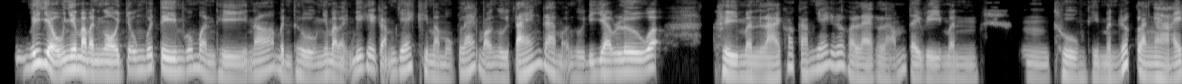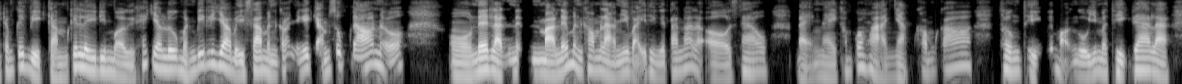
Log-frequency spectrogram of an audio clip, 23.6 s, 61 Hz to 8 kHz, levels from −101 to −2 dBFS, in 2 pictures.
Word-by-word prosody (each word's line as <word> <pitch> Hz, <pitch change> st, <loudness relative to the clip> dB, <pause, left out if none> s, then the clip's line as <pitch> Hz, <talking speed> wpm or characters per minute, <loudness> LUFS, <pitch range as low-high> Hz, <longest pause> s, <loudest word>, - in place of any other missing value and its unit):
ví 155 Hz, +9 st, +4 dB
dụ 150 Hz, -, +9 dB
như 145 Hz, +6 st, +6 dB
mà 140 Hz, -3 st, +8 dB
mình 120 Hz, -2 st, +3 dB
ngồi 115 Hz, -1 st, +4 dB
chung 140 Hz, +5 st, -3 dB
với 160 Hz, -, +1 dB
team 135 Hz, -4 st, +3 dB
của 145 Hz, +2 st, -2 dB
mình 145 Hz, -8 st, -3 dB
thì 100 Hz, -2 st, -3 dB
nó 130 Hz, +7 st, -3 dB
bình 115 Hz, -9 st, -4 dB
thường 100 Hz, -3 st, -3 dB
nhưng 115 Hz, +2 st, -4 dB
mà 105 Hz, -, +2 dB
bạn 100 Hz, -, -6 dB
biết 145 Hz, -, 0 dB
cái 160 Hz, -3 st, -1 dB
cảm 120 Hz, -, -3 dB
giác 140 Hz, +4 st, 0 dB
khi 130 Hz, -, -6 dB
mà 110 Hz, -3 st, -4 dB
một 95 Hz, -2 st, -10 dB
lát 135 Hz, +7 st, -2 dB
mọi 95 Hz, -8 st, -3 dB
người 100 Hz, -1 st, -5 dB
tán 130 Hz, -, 0 dB
ra 135 Hz, -, -2 dB
mọi 105 Hz, -3 st, -10 dB
người 100 Hz, 0 st, -8 dB
đi 110 Hz, -, -5 dB
giao 125 Hz, 0 st, +2 dB
lưu 130 Hz, +2 st, +3 dB
á, 165 Hz, -, +5 dB, 0.6 s
thì 115 Hz, -5 st, +3 dB
mình 105 Hz, -1 st, -3 dB
lại 100 Hz, 0 st, -1 dB
có 170 Hz, -, -7 dB
cảm 120 Hz, +2 st, -6 dB
giác 160 Hz, +3 st, -3 dB
rất 185 Hz, 0 st, -4 dB
là -, -, -3 dB
lạc 95 Hz, 0 st, -3 dB
lõng. 95 Hz, +8 st, -9 dB
Tại 100 Hz, -7 st, -3 dB
vì 95 Hz, -1 st, -5 dB
mình, 95 Hz, -1 st, -9 dB, 0.4 s
ừm, 100 Hz, -3 st, -9 dB
thường 100 Hz, -5 st, -2 dB
thì 105 Hz, +1 st, -8 dB
mình 100 Hz, -1 st, -6 dB
rất -, -, -1 dB
là -, -, +3 dB
ngại 100 Hz, 0 st, -1 dB
trong 135 Hz, +2 st, -6 dB
cái 175 Hz, +4 st, 0 dB
việc 115 Hz, -5 st, +3 dB
cầm 95 Hz, +1 st, -1 dB
cái 170 Hz, -, +1 dB
ly 155 Hz, -4 st, +5 dB
đi 140 Hz, 0 st, 0 dB
mời 115 Hz, -6 st, 0 dB
người 95 Hz, -, -3 dB
khác 195 Hz, -, -7 dB
giao 165 Hz, -3 st, +3 dB
lưu, 150 Hz, -1 st, +4 dB
mình 125 Hz, -5 st, -2 dB
hông -, -, -5 dB
biết 180 Hz, -, +2 dB
lý 200 Hz, -, -1 dB
do 180 Hz, -5 st, +6 dB
vì 115 Hz, -3 st, +1 dB
sao 135 Hz, +4 st, +4 dB
mình 120 Hz, -5 st, -3 dB
có -, -, -3 dB
những 125 Hz, -, -6 dB
cái 155 Hz, -, +3 dB
cảm 125 Hz, -, +1 dB
xúc 190 Hz, +6 st, -3 dB
đó 150 Hz, +5 st, +5 dB
nữa? 190 Hz, -6 st, -1 dB, 0.4 s
Ờ, 105 Hz, -2 st, 0 dB
nên 140 Hz, +4 st, +8 dB
là -, -, +9 dB
n 125 Hz, +1 st, -5 dB
mà 115 Hz, -2 st, +9 dB
nếu 130 Hz, -, +2 dB
mình 195 Hz, -8 st, -1 dB
không 145 Hz, +1 st, -3 dB
làm 115 Hz, -5 st, +2 dB
như 125 Hz, -, -1 dB
vậy -, -, -1 dB
thì 125 Hz, -, -6 dB
người 105 Hz, 0 st, -6 dB
ta 130 Hz, -, -4 dB
nói 160 Hz, +5 st, -5 dB
là -, -, -4 dB
"Ờ, 95 Hz, -2 st, -3 dB
sao 130 Hz, -1 st, -5 dB, 0.3 s
bạn 100 Hz, -, -5 dB
này 100 Hz, -2 st, -7 dB
không 130 Hz, -, -15 dB
có 170 Hz, -, -3 dB
hòa 155 Hz, -, -1 dB
nhập, 100 Hz, -1 st, -7 dB
không 125 Hz, -1 st, -9 dB
có 175 Hz, +3 st, -4 dB, 0.3 s
thân 135 Hz, -3 st, -2 dB
thiện 105 Hz, -6 st, -6 dB
với -, -, -10 dB
mọi -, -, -5 dB
người?" 105 Hz, -2 st, -1 dB
Nhưng 130 Hz, -, -4 dB
mà 120 Hz, -, -3 dB
thiệt 120 Hz, -4 st, -2 dB
ra 145 Hz, -1 st, +3 dB
là, 125 Hz, -6 st, +3 dB
120 Hz, 300 wpm, -25 LUFS, 100-140 Hz, 0.6 s, dụ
